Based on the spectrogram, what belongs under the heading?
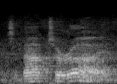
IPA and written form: ɪts əˈbaʊt twəˈraɪv (it's about to arrive)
